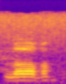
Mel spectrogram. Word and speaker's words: Louisville: were producing down in Louisville you noticed I said it right Louisville how do you get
